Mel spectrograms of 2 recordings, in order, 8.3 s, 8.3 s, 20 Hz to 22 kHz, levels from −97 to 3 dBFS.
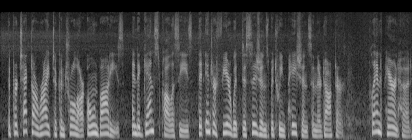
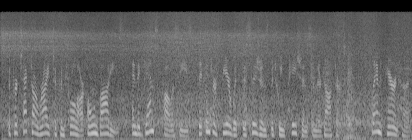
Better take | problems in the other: first | hiss; loud; throughout; 3 dB below the speech; faint in the first

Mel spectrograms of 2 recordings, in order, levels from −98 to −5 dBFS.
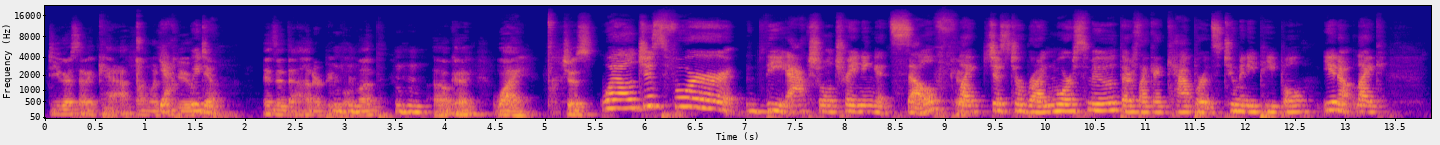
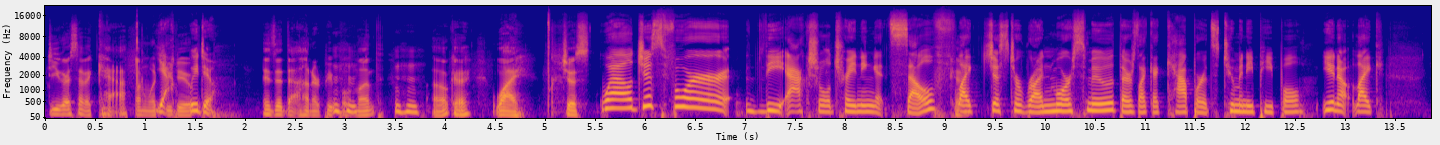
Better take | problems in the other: second | off-mic speech; far // room echo; very slight; dies away in 0.2 s

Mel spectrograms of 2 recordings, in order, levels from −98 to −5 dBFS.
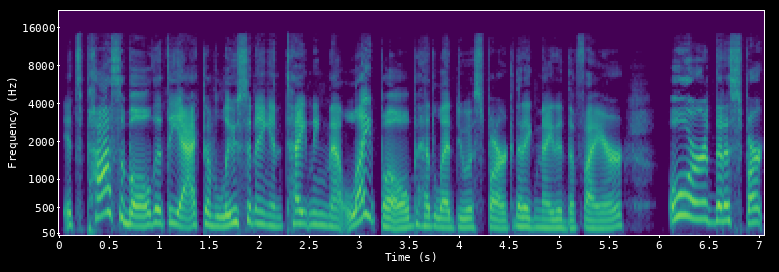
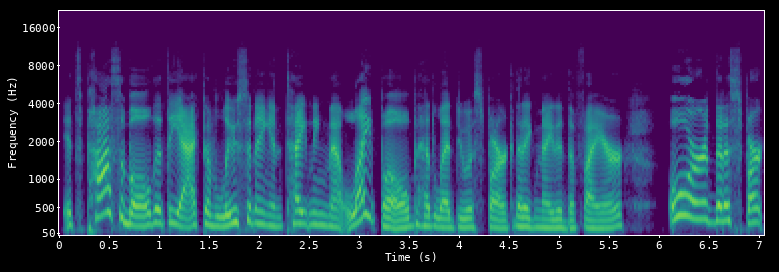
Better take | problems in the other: first | muffled; slightly; fading above 2.5 kHz

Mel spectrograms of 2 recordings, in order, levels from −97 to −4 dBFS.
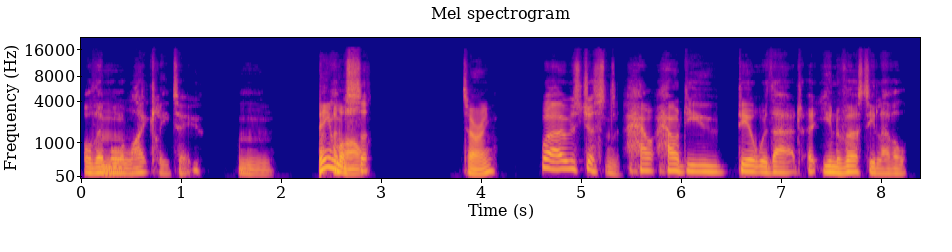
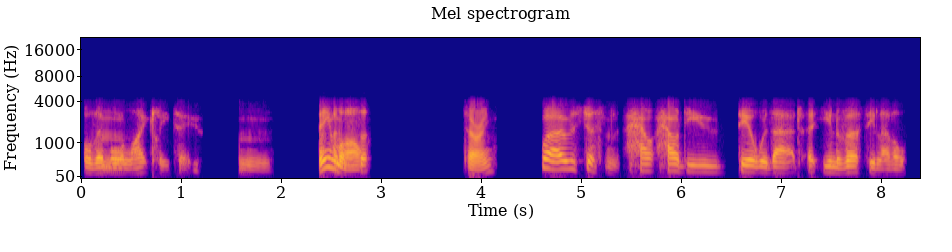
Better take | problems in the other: first | phone-call audio

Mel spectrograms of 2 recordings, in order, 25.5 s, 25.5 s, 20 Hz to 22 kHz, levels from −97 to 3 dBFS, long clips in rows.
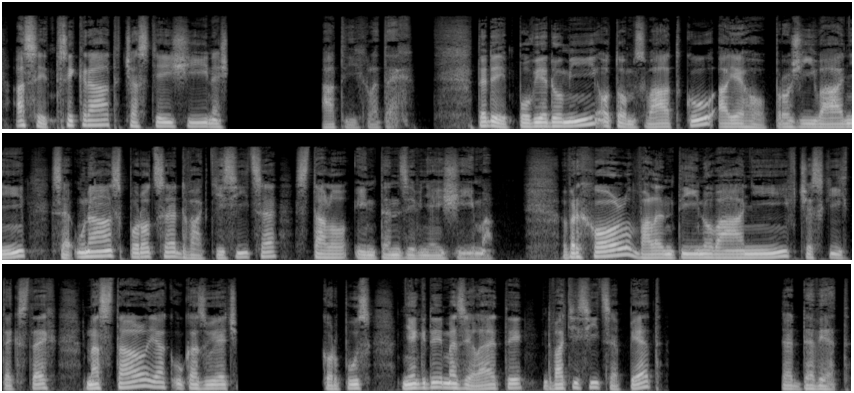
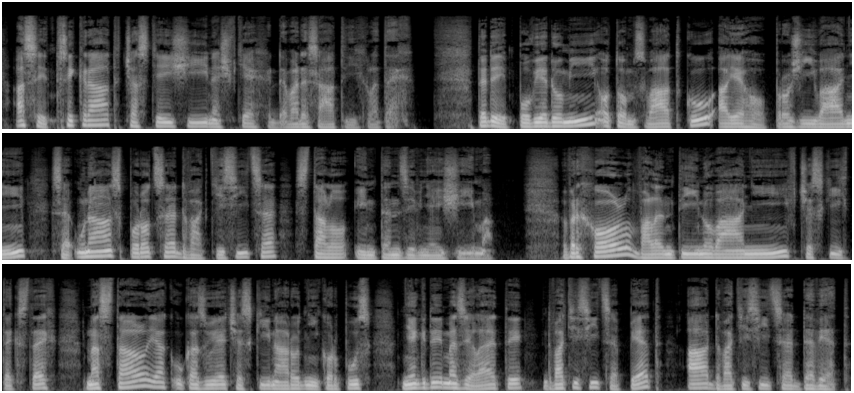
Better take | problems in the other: second | audio cutting out; at 2.5 s for 1 s, at 19 s for 1 s and at 24 s for 1 s

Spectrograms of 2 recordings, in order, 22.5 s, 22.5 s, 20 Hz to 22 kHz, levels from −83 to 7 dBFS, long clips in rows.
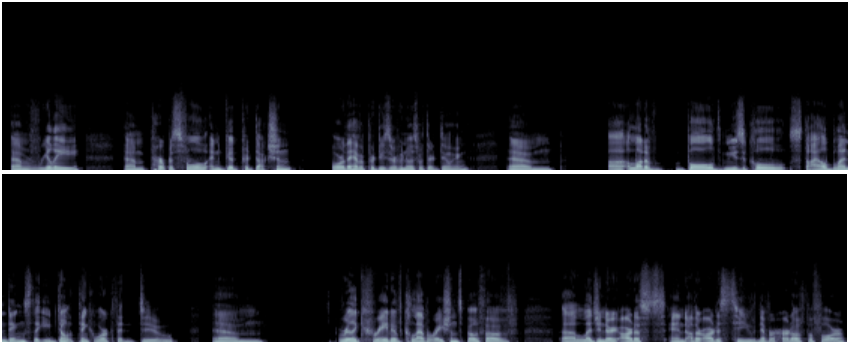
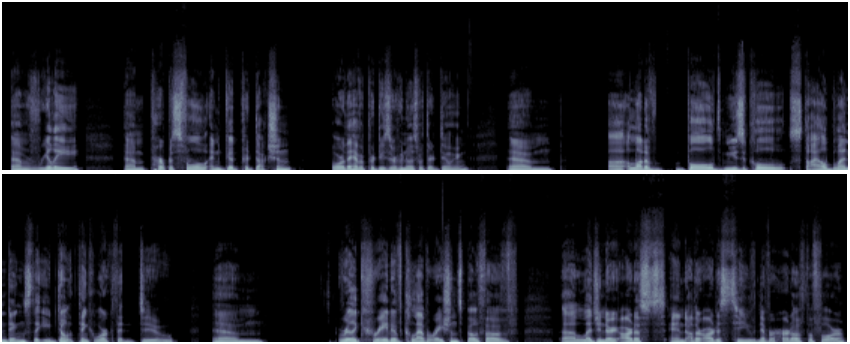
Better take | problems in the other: second | muffled; slightly; fading above 4.5 kHz

